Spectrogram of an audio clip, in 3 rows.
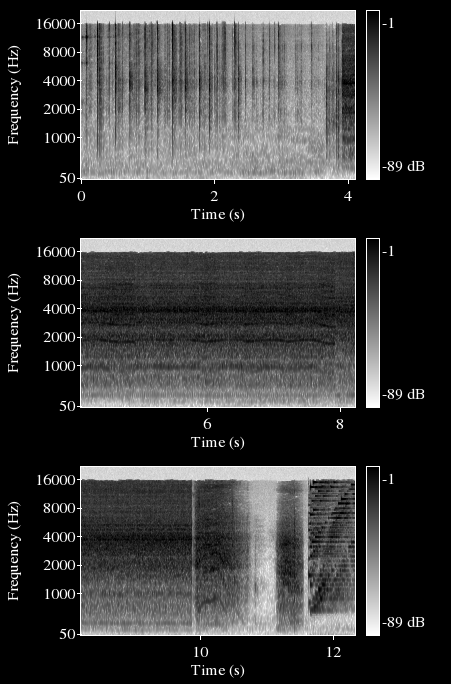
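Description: Light clicking as 3D-printed plastic wheels are stacked onto a bolt. Then, about four seconds in, a cordless drill spins the stack of wheels while a metal file is held against their grooves to smooth them: a steady whirring and scraping for about six seconds that cuts off suddenly. A short burst of the drill follows near the end.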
